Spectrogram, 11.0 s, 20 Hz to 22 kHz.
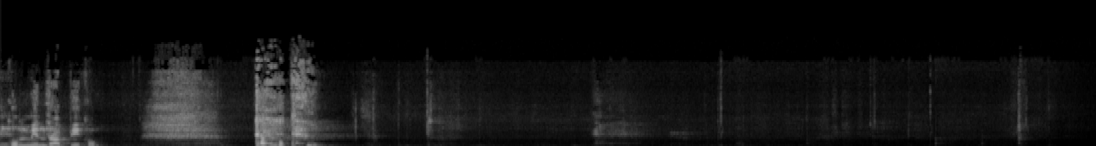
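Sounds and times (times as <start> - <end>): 
speech: 0.0 - 1.7, 2.6 - 3.3
long noisy exhale: 1.4 - 2.3
man coughing hard: 2.6 - 3.4.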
